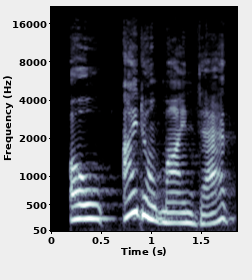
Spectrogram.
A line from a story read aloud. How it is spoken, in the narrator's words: said Marjorie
